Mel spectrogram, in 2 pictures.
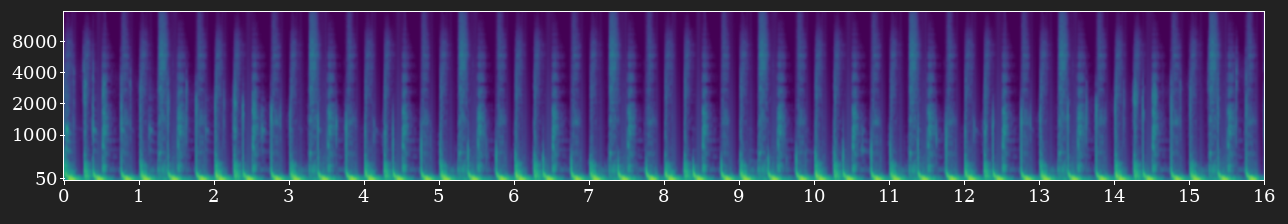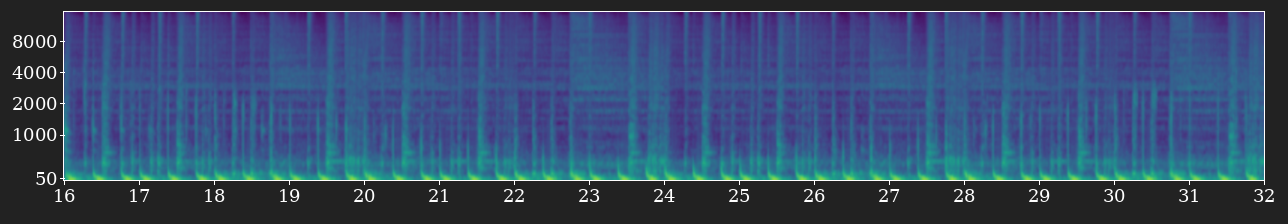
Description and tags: beat tricombo 3
groove drums. 2 styles in 2 times. Groove, groove, groove! Logic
